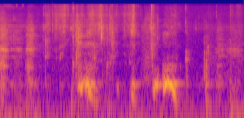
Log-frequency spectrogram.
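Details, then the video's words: A dog named Max licks a person's face at close range: wet smacking tongue strokes come irregularly, broken by two short, low, nasal whine-like sounds, with no voices. "Max Licks | Face Part Deux | ASMR DOG LICKING"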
